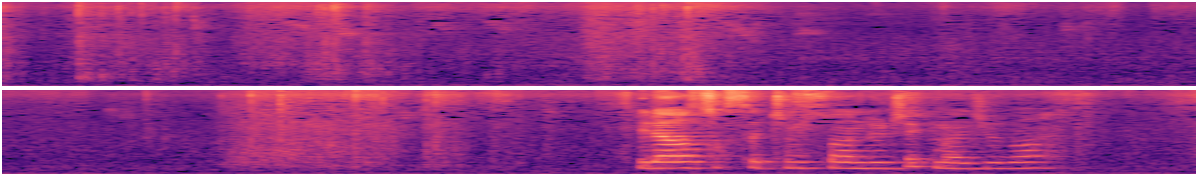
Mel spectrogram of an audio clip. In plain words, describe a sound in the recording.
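Hands brush and rustle through hair.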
